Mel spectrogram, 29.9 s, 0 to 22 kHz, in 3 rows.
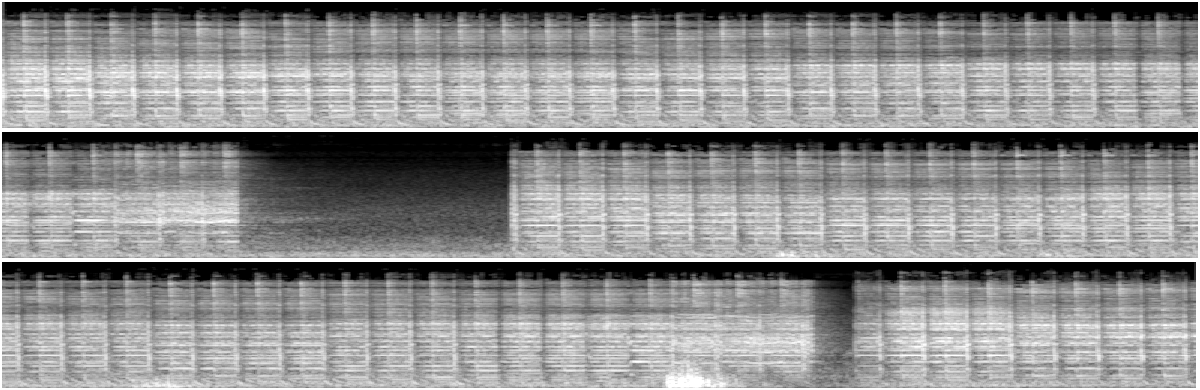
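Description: Music plays through the speakers of an iPhone 16 and an iPhone 16 Pro in a side-by-side playback test, steady and loud with two brief dropouts as playback switches between phones.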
